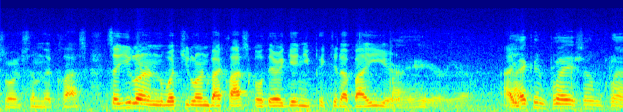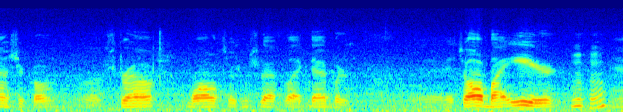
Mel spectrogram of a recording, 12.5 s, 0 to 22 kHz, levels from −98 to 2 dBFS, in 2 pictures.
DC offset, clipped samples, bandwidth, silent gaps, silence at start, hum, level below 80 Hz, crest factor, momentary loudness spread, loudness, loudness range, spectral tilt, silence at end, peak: under 0.1%; under 0.1%; 7.4 kHz; none; 0 s; none; -48 dBFS; 20 dB; 18 LU; -26 LUFS; 6 LU; -7.5 dB/octave; 0 s; -6 dBFS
